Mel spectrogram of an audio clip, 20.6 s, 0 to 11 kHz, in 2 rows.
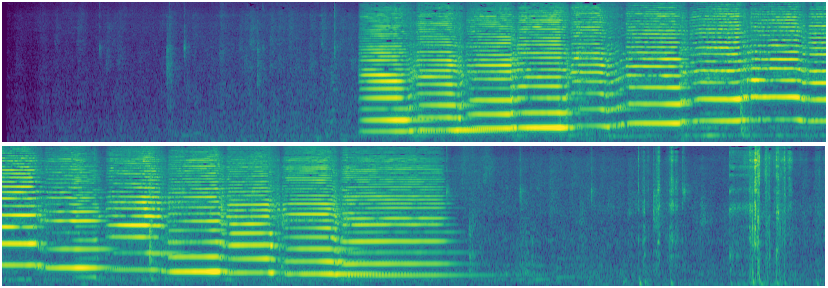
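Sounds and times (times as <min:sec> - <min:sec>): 
cello playing a scale with raised shoulders: 0:04.4 - 0:16.6.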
